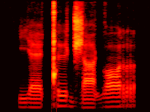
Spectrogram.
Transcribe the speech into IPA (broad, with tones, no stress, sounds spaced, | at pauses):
j ɛ˨ ǃ ɨ˦ d͡ʒ a˨ ɡ ɔ˦ r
